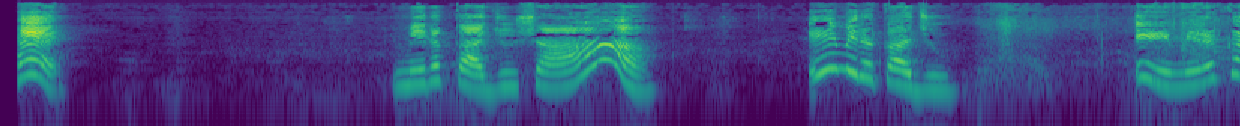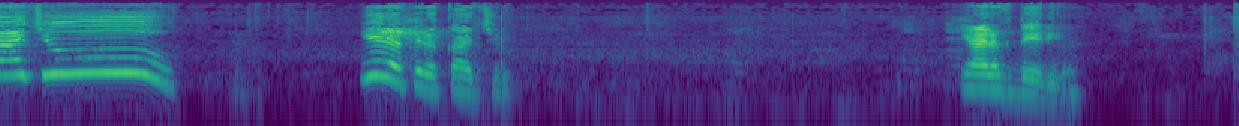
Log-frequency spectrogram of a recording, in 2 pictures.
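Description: A parrot chatters and squawks in short, voice-like bursts close by.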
